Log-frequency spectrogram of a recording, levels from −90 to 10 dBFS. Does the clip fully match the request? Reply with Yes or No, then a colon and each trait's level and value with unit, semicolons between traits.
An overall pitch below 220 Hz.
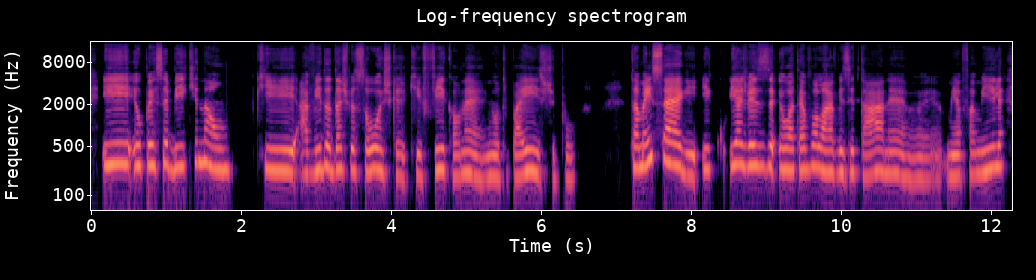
No: high, 225 Hz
